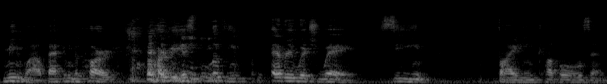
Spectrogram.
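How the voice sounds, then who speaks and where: A man's voice: mid-range voice, moderate pace, darkish tone. A man narrating improvised comic scenes as a performer on a theatre stage. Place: theatre stage, live show. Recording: distant echoey theatre, faint noise.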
